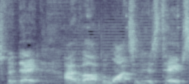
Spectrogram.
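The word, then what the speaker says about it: Fedde: a big fan of Eric fideo I believe it's pronounced for day I've been watching his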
